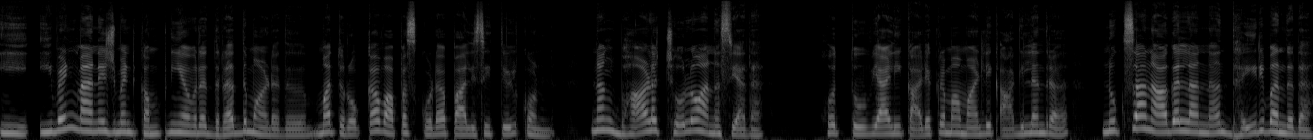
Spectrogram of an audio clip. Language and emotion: Kannada, happy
